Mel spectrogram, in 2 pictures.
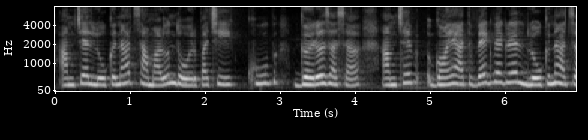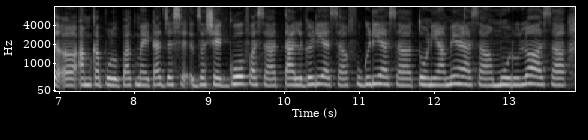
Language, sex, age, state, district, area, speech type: Goan Konkani, female, 18-30, Goa, Canacona, rural, spontaneous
